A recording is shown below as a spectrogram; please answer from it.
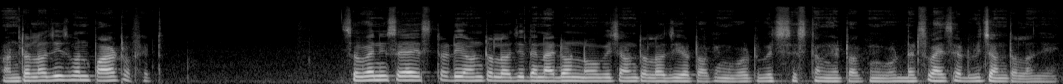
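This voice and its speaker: A man's voice: a little high, level tone, fairly quick, darkish tone. An older man with an Indian accent answers students as a spiritual teacher, bluntly and often turning questions back on them.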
